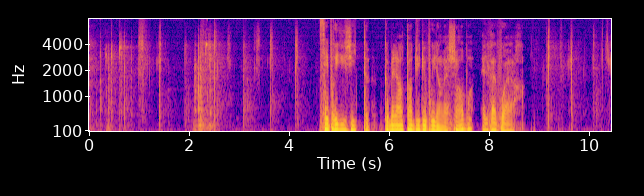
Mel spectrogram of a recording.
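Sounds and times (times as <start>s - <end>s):
front door opening: 2.1s - 2.6s
speech: 4.7s - 8.6s.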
